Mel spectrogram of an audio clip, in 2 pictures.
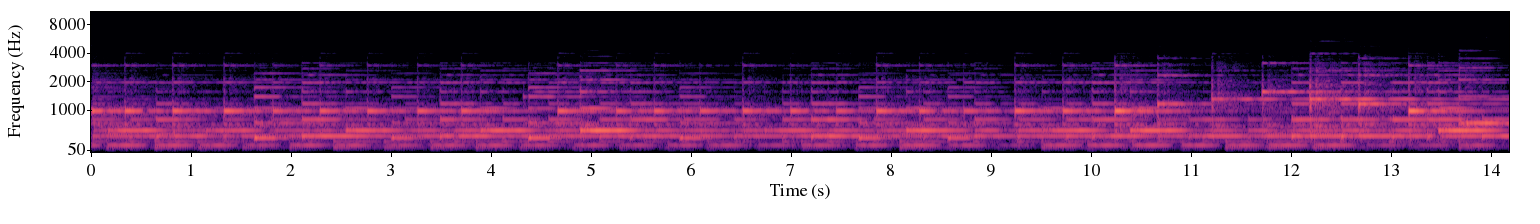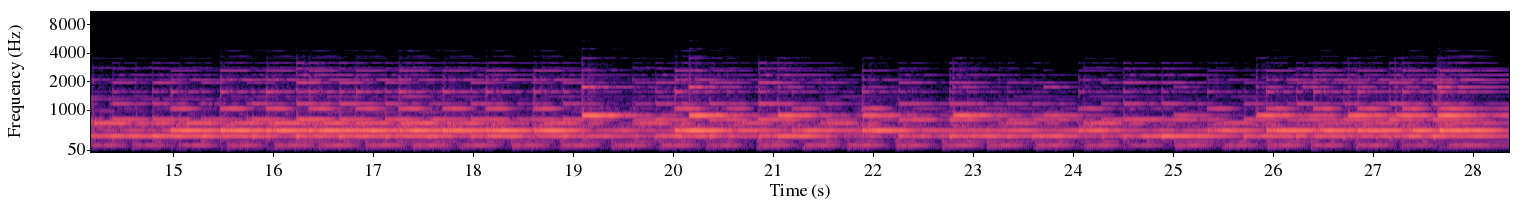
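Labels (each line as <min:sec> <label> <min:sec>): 0:00.0 A classical piano piece with multiple pianos weaving a hypnotic rhythm and delicate, flowing harmonies. 0:28.4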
